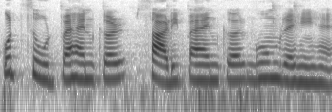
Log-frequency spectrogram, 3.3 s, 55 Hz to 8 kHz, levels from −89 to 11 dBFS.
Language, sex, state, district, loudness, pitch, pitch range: Hindi, female, Punjab, Pathankot, -19 LUFS, 235 Hz, 225-245 Hz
